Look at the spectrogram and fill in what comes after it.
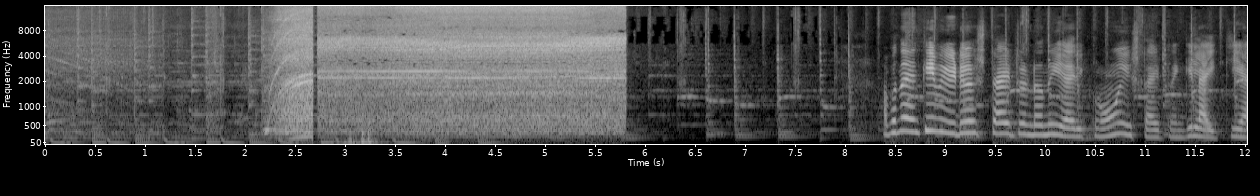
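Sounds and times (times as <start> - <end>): electric air blower whine: 2.2 - 5.8.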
